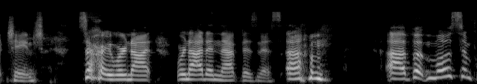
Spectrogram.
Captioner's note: chuckles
